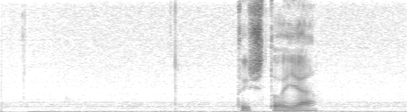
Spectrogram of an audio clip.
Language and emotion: Russian, neutral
